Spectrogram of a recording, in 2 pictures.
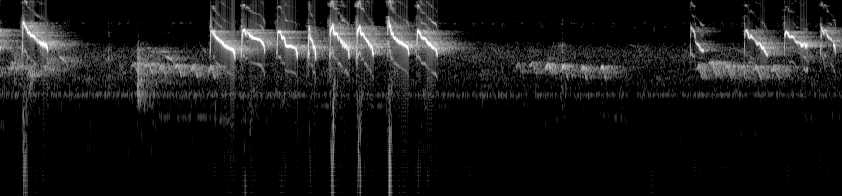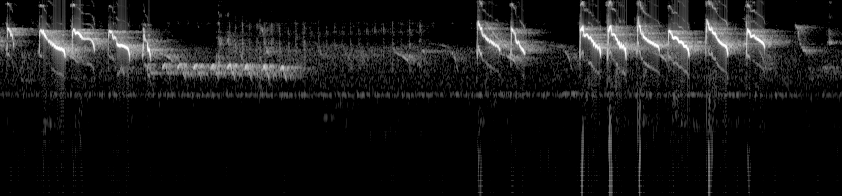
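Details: Warbling white-eye ngalas song, a lure used to train white-eyes to sing; bursts of rapid, very high twittering notes alternate with lower buzzy trills, over a steady faint hum and occasional clicks.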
